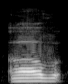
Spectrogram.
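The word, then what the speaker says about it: of: ओ एफ का उच्चारण अव होता है।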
